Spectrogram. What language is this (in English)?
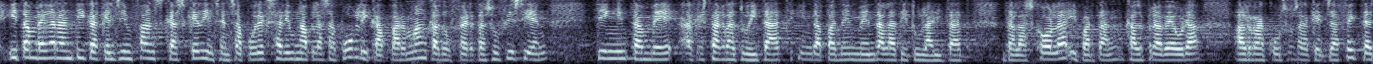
Catalan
